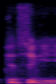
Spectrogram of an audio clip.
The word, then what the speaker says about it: Kintsugi: My track, one of my blue ribbon tracks from Pattern Recognition I put down is Kintsugi. Is that how you pronounce it? Track number 7. Kintsugi, yeah.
